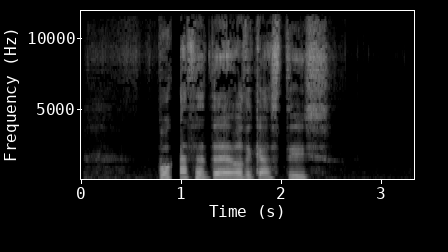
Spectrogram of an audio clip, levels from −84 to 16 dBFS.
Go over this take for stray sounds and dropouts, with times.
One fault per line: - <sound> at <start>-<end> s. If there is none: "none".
- dropout at 0.9-1.0 s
